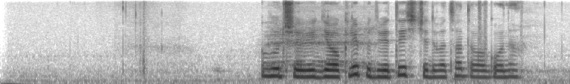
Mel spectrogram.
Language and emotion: Russian, neutral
